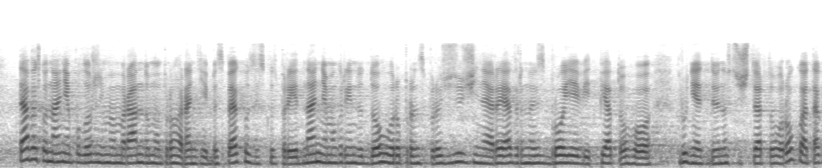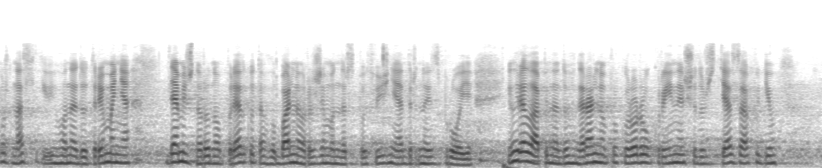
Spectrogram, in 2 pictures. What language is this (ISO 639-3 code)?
ukr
